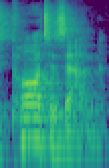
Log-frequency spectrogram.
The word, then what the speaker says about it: partisan: difference between our accents the ast ending versus the earth ending that americans like to use so for example uh when we say the word artisan we say artisan and when we say the word partisan it's partisan or for example the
